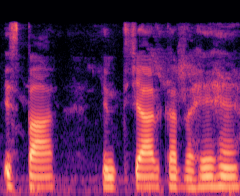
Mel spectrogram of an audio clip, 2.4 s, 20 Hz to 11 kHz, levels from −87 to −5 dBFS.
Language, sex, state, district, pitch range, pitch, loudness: Hindi, male, Haryana, Charkhi Dadri, 115-125 Hz, 125 Hz, -19 LUFS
